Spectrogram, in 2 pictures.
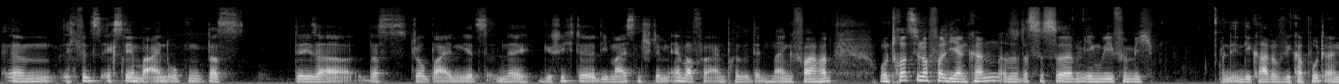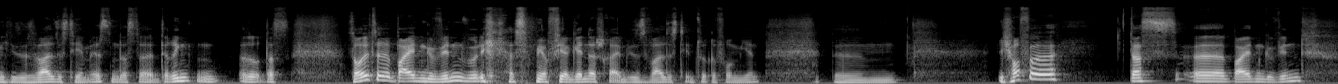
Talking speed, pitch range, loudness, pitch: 150 wpm, 110-145 Hz, -18 LUFS, 125 Hz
